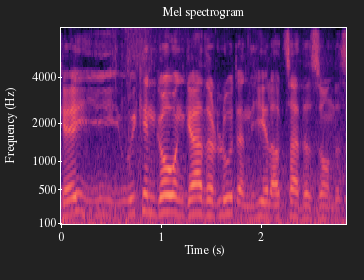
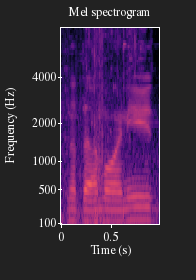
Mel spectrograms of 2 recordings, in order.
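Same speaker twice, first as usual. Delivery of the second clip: low ammo mutter; 5 semitones lower, 9 dB quieter than usual. Real, not acted. Wrong ammo pickup.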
